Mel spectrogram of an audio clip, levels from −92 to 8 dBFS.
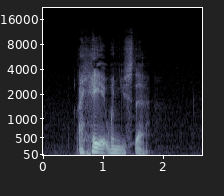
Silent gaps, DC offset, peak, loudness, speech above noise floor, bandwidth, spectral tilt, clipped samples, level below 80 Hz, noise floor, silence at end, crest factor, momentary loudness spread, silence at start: none; under 0.1%; -8 dBFS; -27 LUFS; 41 dB; 10 kHz; -6.5 dB/octave; under 0.1%; -48 dBFS; -67 dBFS; 0.9 s; 22 dB; 11 LU; 0.6 s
